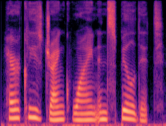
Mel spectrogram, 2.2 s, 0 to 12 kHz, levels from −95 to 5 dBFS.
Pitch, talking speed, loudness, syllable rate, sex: 190 Hz, 160 wpm, -16 LUFS, 4.5 syllables/s, female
